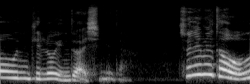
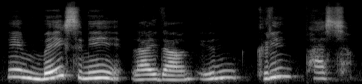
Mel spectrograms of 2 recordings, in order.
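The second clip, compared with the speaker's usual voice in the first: slow verse reading; much slower than usual. Shown as a demonstration. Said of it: "주님은 나를 눕게 하시는데".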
